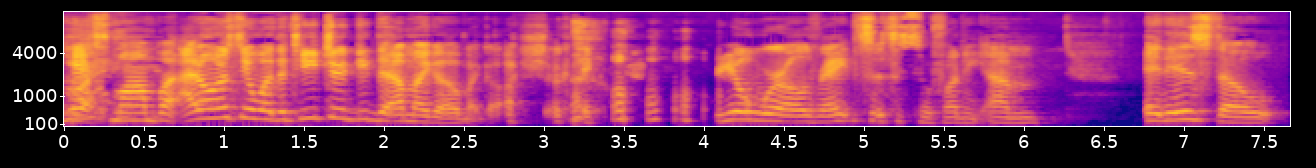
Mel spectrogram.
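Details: Adult woman speaking; typical voice.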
